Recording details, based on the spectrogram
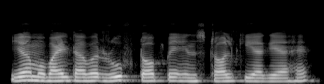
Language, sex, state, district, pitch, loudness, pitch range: Hindi, male, Bihar, Saran, 165 Hz, -17 LUFS, 155-170 Hz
